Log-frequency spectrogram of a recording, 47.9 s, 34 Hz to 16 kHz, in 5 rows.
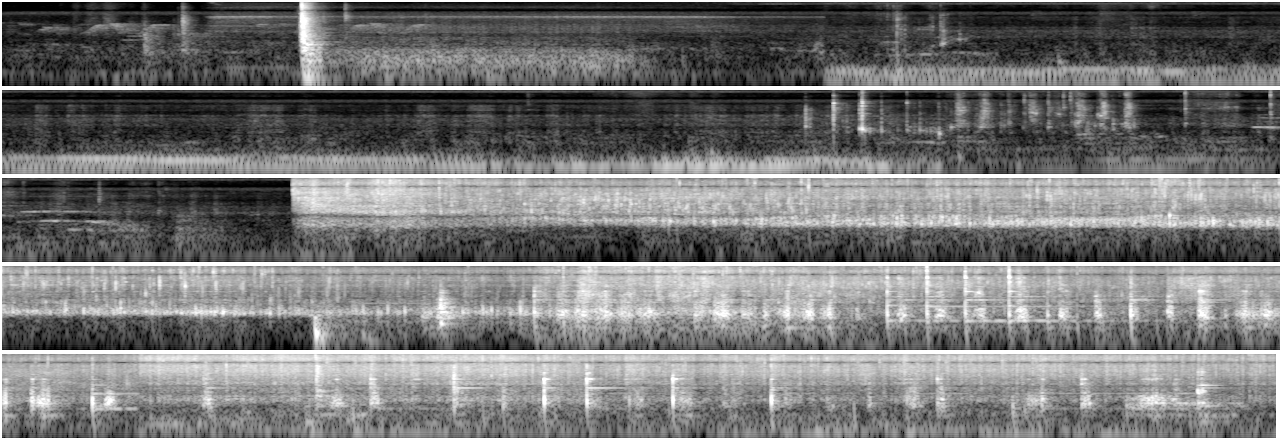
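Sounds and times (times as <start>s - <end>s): food sizzling in hot oil: 21.4s - 47.9s
spatula scraping pan: 31.1s - 47.9s.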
